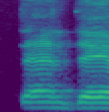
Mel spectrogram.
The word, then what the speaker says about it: Anodea: Is that correct, Anodea?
